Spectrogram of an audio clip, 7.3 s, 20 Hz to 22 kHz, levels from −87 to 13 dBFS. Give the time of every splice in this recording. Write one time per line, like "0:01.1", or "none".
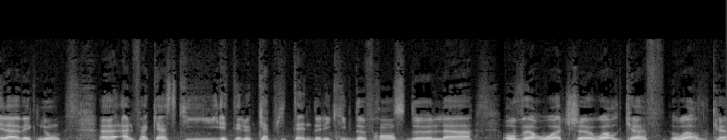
none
